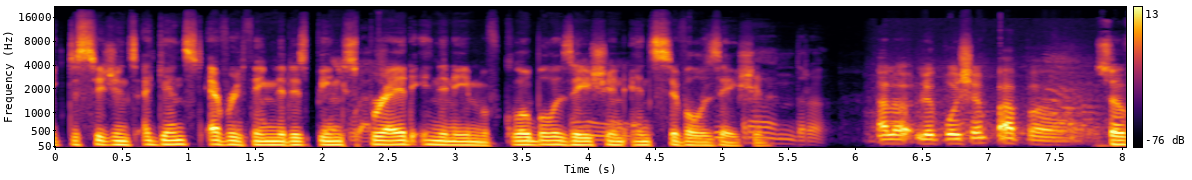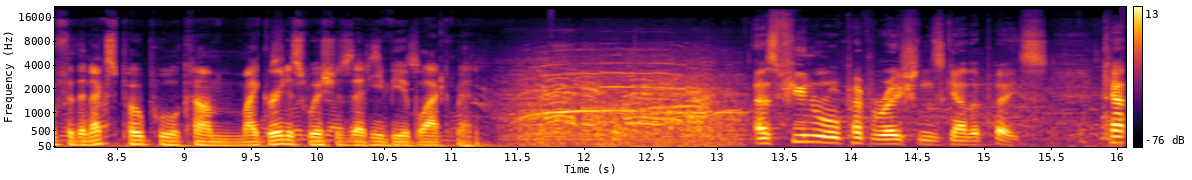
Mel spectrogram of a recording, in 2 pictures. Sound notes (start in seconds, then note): 7.2 through translator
